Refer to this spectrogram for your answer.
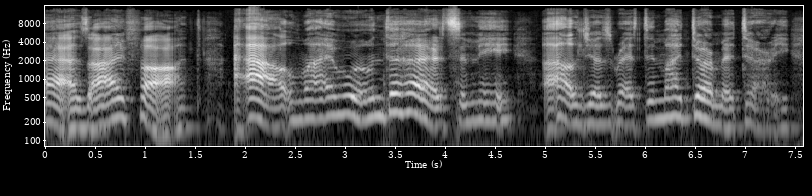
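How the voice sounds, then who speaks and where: Putting on a character voice, a woman speaks at a very slow pace with lively intonation. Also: medium pitch for a woman. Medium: machinima. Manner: solemn, commanding.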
